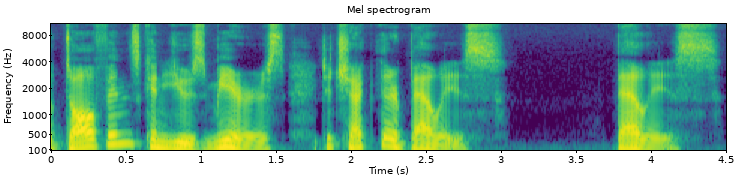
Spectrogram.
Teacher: You want to keep the word pretty flat, but try not to go down or up too much.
